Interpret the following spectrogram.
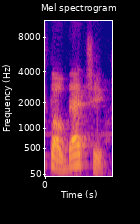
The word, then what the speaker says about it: Claudette: Miss Claudette, your name is in Portuguese, yes? Portuguese. Portuguese. So the pronunciation is Claudette.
